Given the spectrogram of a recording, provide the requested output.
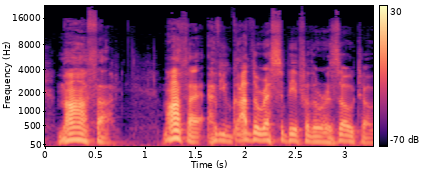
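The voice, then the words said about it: Old Bostonian slightly British accent. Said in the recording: “that strange accent that we hear in films ... this weird Bostonian... slightly British ... They would rasp the R's and stretch out the vowels ... They would both rasp and soften their R's.”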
